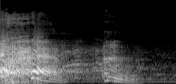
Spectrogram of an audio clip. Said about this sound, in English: Excuse me while I cough.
